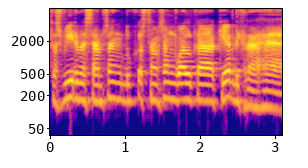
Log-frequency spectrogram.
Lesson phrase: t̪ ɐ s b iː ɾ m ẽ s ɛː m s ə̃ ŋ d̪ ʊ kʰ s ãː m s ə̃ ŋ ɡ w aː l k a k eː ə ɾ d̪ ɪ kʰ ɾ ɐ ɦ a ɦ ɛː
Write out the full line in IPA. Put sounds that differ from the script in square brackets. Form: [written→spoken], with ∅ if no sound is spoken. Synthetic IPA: t̪ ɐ s [b→w] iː ɾ m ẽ s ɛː m s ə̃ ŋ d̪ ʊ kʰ s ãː m s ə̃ ŋ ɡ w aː l k a k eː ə ɾ d̪ ɪ kʰ ɾ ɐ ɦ a ɦ ɛː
